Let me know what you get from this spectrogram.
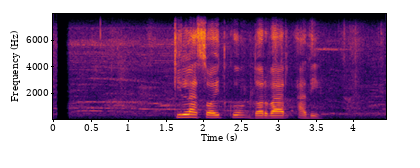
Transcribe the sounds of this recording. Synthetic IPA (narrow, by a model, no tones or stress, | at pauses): kilːasʌit̪kod̪ʌrbarad̪i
